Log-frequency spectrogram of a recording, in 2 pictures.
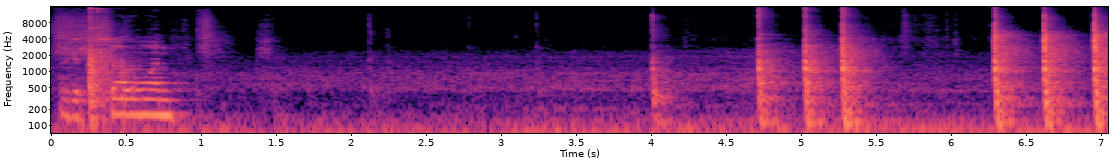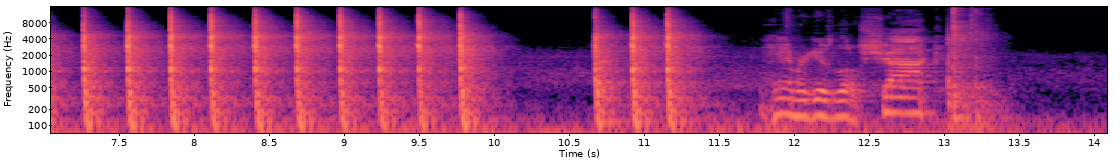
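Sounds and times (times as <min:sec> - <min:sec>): hammer striking impact driver: 0:06.3 - 0:10.1.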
